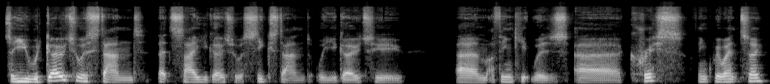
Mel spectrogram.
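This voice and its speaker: Brief: male host, gravelly edge, dry close sound, rambling casual delivery. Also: lowish voice, animated, normal speed, dry recording. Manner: rambling, filler-heavy storytelling. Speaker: talk show host. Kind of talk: casual podcast chat.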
